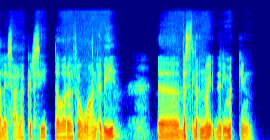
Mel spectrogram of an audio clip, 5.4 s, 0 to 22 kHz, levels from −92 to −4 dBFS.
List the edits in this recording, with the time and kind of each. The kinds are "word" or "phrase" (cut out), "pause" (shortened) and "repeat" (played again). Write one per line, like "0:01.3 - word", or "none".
0:01.0 - pause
